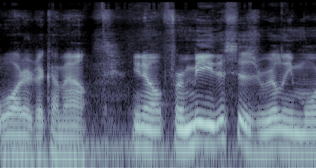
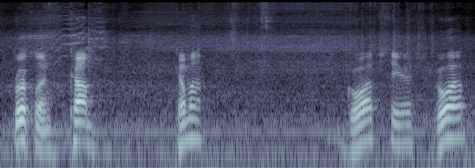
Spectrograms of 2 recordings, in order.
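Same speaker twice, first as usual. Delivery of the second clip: calling the dog; 6 semitones higher, faster than usual. Real, not acted. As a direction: call the dog over.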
